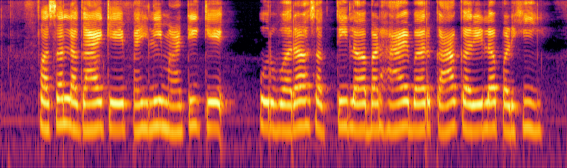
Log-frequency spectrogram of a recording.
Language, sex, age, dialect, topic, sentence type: Chhattisgarhi, female, 18-24, Western/Budati/Khatahi, agriculture, question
